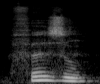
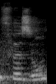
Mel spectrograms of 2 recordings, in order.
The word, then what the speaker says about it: faisons: vous intéresse ici nous faisons c'est une exception on le prononce donc e le truc c'est que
